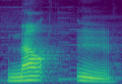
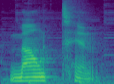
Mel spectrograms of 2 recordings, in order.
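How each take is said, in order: First: The middle T is stopped, air through nose. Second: The middle T is fully released. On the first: "we need to use that stop T sound again" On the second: "with that full T sound"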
